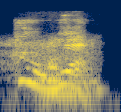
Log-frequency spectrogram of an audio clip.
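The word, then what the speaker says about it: 住院: Zhuyuan. Zhuyuan. Dua-duanya ditekan ya Ibu ya.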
